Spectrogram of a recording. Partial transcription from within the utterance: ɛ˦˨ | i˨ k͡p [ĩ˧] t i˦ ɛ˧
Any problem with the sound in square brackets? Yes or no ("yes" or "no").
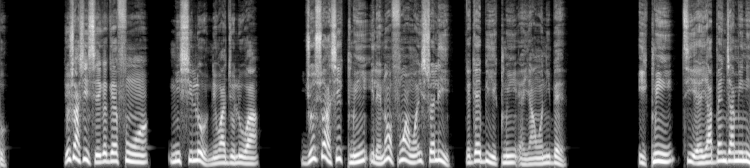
no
